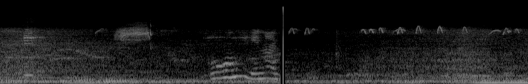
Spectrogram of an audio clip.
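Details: Tame common moorhen chick giving short, high, rising peeps in loose bursts, with a low steady hum beneath, a brief human voice in the middle and a sharp click.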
